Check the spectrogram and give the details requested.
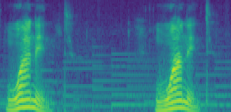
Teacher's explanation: The best pronunciation, you're going to skip the T sound and just give support to the N sound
